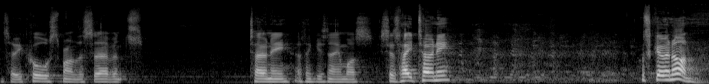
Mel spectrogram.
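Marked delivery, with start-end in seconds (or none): 4.0-7.0 put-on older brother calling out.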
